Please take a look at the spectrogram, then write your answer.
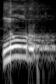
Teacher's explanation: Wa ma nursilul masuk pada ro tafkim, karena didahului dhamma maka kita baca tafkim atau tebal.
